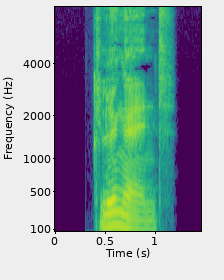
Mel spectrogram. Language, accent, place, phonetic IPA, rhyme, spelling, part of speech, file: German, Germany, Berlin, [ˈklʏŋl̩nt], -ʏŋl̩nt, klüngelnd, verb, De-klüngelnd.ogg
- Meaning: present participle of klüngeln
